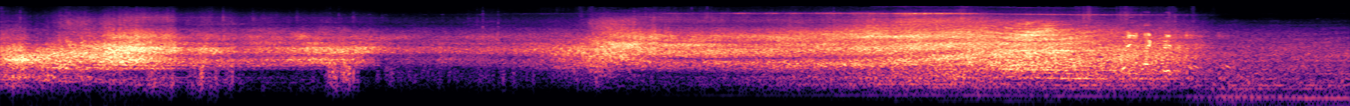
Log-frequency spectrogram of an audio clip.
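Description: Engine noise of passing vehicles, swelling and fading twice: loud about a second in, quieter for a couple of seconds around the middle, then building to a long second peak before easing near the end.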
